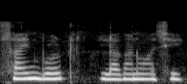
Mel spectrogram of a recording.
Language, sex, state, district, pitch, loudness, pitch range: Bengali, female, West Bengal, Cooch Behar, 255 Hz, -10 LUFS, 245-260 Hz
